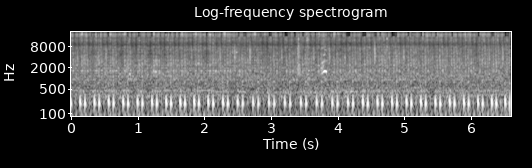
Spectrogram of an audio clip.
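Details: Massey Ferguson 35 three-cylinder diesel, seized 20+ years in the woods, tow-started in third gear high after the starter failed; it caught after about 300 yards of building compression and heat. Quick, even chugging beat, about seven pulses a second, running steadily: normal diesel running.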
